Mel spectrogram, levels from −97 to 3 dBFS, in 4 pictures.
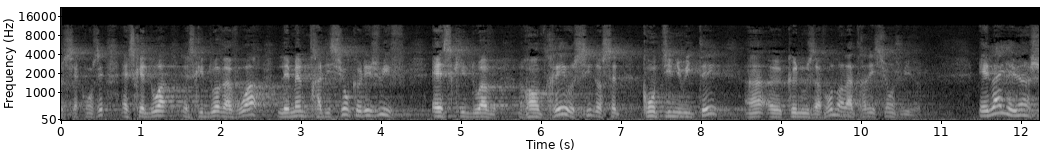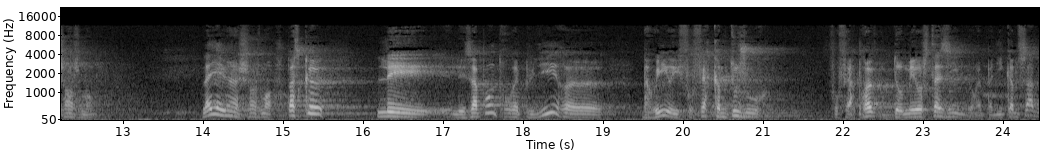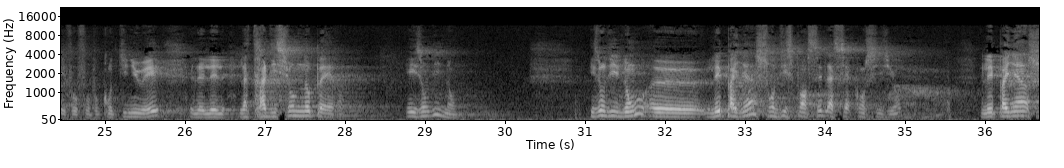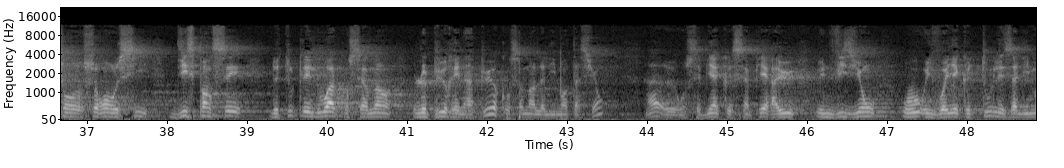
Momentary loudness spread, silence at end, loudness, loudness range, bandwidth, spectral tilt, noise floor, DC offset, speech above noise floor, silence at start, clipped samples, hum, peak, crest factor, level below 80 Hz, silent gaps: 16 LU; 0 s; -33 LUFS; 6 LU; 11.5 kHz; -4 dB/octave; -60 dBFS; under 0.1%; 27 dB; 0 s; under 0.1%; none; -8 dBFS; 26 dB; -66 dBFS; none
